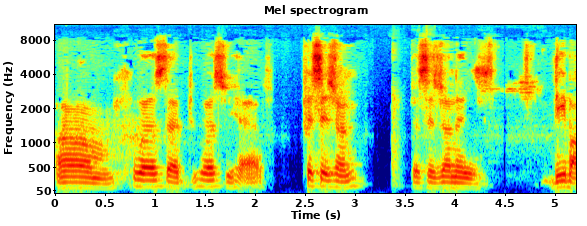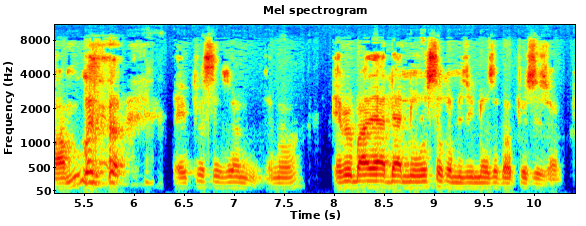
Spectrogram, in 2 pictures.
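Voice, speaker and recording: A man from Anguilla, a soca artist chatting casually in an interview, relaxed and hesitant, often repeating words while he thinks. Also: on the low side, normal speed, breathy edge, lo-fi sound. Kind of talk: casual interview over a live video call. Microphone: phone on a live video stream.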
